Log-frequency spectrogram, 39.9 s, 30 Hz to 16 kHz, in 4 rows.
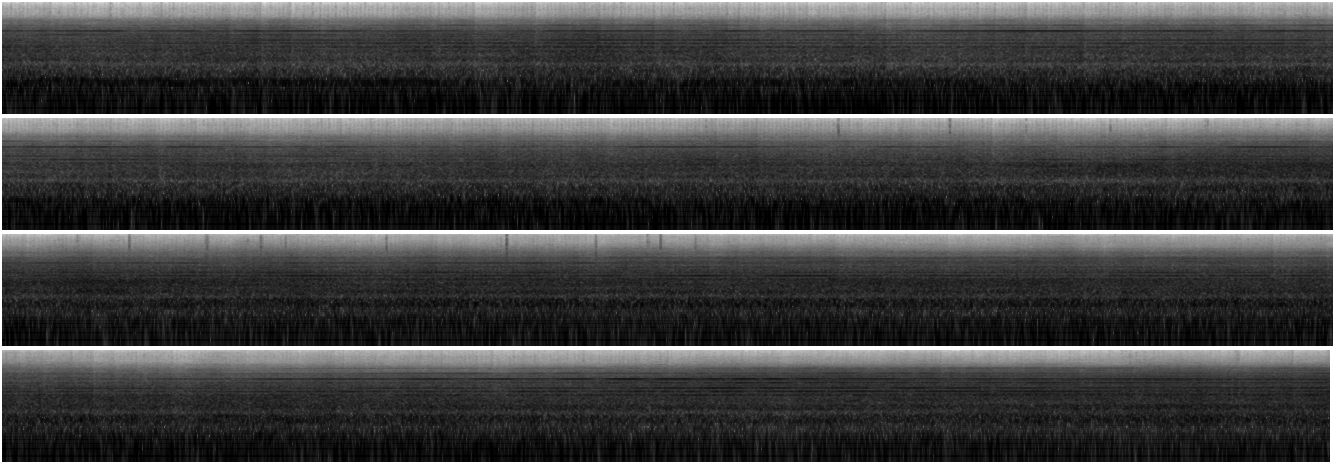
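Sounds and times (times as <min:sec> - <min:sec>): high engine whine: 0:00.0 - 0:39.9
jet engines rumbling: 0:00.0 - 0:39.9
harsh jet noise passing: 0:14.9 - 0:33.0.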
